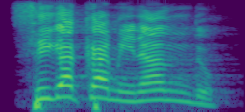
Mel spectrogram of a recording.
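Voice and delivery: loud, forceful command to keep moving; retold robber's order. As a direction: order him onward, raising your voice. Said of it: "él me dijo".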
